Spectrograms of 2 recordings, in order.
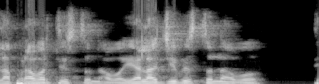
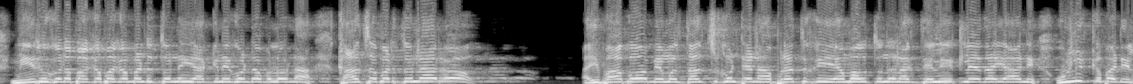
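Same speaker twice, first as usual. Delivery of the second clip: much higher, loud anguished wail; horrified lament; 10 semitones higher, 3 dB louder than usual. Acted. Mother sees even the pastor burning, horrified wail. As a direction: cry out in horror and dread.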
